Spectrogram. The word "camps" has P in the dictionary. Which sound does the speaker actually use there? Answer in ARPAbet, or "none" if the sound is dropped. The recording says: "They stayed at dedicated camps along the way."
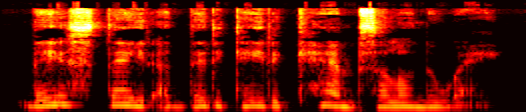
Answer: P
